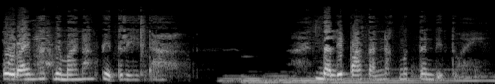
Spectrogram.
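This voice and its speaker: A woman with an Ilocano accent playing a gentle, neglected young lady of a hacienda in a radio drama. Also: a little high, little pitch movement, a little slow, soft background music, close to an everyday voice. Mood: hurt.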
